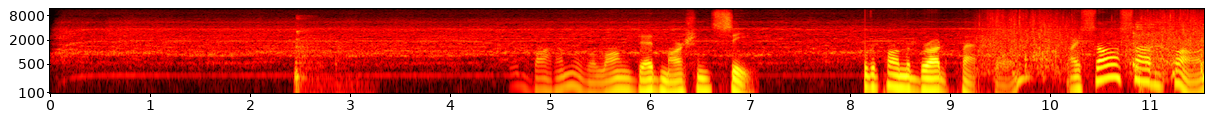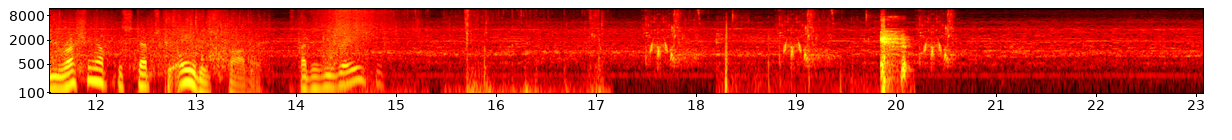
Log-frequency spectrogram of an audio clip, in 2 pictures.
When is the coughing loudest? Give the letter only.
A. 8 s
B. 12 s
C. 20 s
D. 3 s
C.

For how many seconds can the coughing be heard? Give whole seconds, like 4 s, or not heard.
4 s.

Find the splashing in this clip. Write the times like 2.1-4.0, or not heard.
9.2-20.6.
